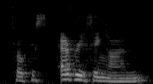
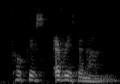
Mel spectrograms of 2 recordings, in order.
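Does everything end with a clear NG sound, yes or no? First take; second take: yes; no. First: Everything ends with a clear NG sound. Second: Everything ends without a clear NG sound. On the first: The speaker calls it right. "the end of everything has an N G" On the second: The speaker calls it wrong. "instead of"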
